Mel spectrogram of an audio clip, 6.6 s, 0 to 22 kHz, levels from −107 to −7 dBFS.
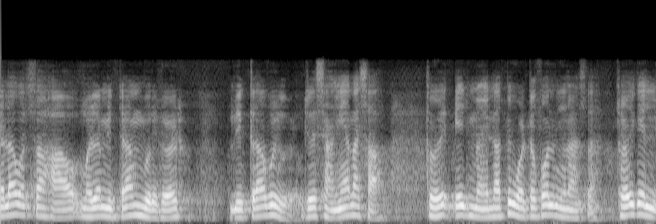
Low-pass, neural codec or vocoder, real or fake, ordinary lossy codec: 7.2 kHz; codec, 16 kHz, 1 kbps, FunCodec, trained on Chinese and English, 50 frames a second; fake; Opus, 64 kbps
